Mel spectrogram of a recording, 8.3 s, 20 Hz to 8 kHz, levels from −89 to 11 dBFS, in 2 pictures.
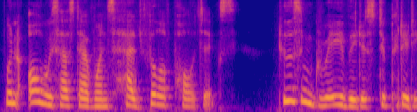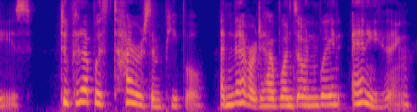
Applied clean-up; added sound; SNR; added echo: none; none; none; none.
